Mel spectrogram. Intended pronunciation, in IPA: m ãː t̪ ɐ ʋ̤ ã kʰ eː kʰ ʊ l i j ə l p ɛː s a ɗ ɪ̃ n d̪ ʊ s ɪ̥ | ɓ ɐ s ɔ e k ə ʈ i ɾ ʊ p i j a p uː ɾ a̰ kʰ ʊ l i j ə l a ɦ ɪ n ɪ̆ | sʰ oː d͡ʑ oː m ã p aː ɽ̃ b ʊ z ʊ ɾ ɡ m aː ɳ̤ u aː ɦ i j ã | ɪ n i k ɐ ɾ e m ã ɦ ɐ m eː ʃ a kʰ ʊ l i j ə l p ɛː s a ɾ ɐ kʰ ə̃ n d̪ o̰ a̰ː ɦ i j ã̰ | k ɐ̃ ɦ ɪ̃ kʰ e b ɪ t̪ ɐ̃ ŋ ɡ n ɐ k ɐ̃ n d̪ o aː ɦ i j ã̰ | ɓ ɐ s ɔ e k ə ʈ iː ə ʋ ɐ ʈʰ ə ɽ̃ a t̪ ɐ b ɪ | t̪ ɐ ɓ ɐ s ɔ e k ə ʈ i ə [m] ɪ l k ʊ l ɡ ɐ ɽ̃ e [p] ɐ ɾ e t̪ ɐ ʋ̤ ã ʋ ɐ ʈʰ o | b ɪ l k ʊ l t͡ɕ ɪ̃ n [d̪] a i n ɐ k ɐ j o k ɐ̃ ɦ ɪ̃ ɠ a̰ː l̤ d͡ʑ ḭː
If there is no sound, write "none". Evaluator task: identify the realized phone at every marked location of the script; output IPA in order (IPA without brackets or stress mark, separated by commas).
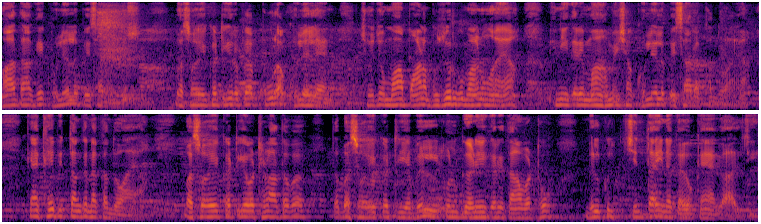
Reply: b, k, t̪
